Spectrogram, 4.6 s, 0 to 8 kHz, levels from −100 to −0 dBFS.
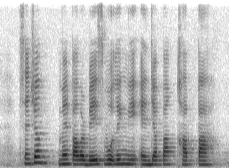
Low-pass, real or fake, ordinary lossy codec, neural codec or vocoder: none; real; none; none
